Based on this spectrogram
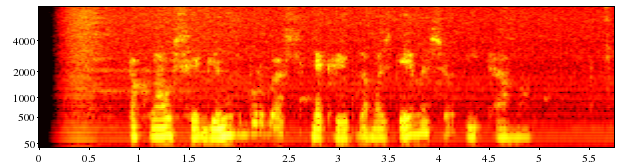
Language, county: Lithuanian, Panevėžys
